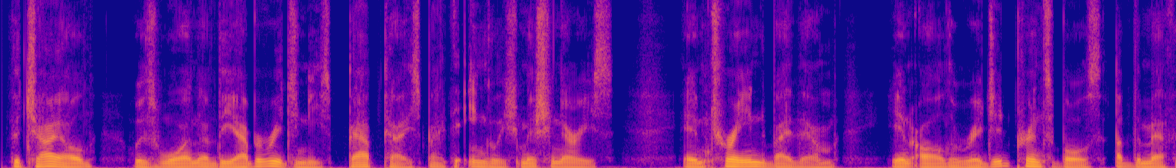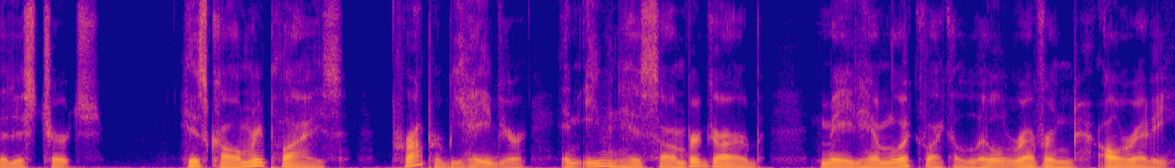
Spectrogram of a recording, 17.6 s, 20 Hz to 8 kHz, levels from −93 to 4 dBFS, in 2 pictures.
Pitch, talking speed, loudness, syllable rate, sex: 85 Hz, 145 wpm, -22 LUFS, 4.9 syllables/s, male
